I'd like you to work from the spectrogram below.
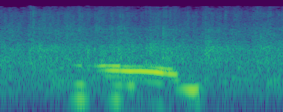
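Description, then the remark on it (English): A short burst of audience applause, a dense wash of clapping that swells briefly and then thins out, with a voice briefly sounding over it. “So let me give him a round of applause to save the next people.”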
